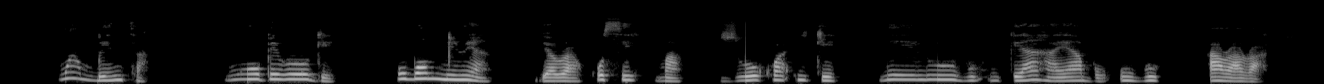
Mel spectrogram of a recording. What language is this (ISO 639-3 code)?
ibo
